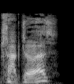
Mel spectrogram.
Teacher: changed the vowel sound of the O from an ER to a pronounced OR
